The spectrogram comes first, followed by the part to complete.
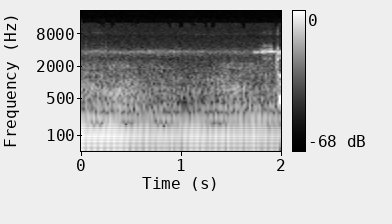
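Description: A steady low hum, like a nearby idling motor, holding one pitch without change.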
